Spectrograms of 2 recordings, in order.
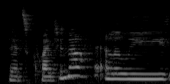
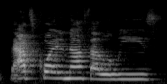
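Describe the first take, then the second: First: Restrained tutor scolding; tutor's reprimand. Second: Loud, higher parroting; child mimicking tutor. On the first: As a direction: keep the scolding contained. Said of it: "And he says". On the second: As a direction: throw the tutor's scolding back loudly. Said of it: "And I say". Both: A narrator's reading.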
